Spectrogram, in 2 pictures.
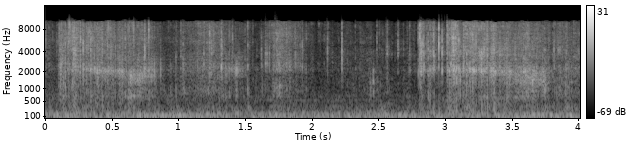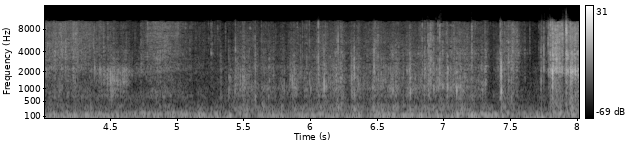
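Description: Hollow, brittle tubes of rolled light-green dried soap curls are crushed with the knuckles and the palm. They give a steady run of dry, bright crunching and crackling, with louder bursts near the start, around the three-second mark and at the end. Each crack dies away almost at once.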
